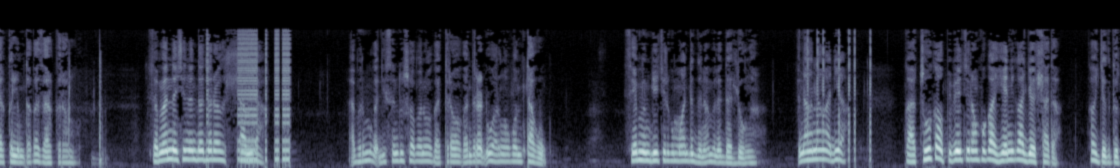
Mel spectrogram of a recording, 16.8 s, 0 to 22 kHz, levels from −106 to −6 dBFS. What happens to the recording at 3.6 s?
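At 3.6 s the speech sits under GSM phone buzz, which runs from about 3.10 s to 4.35 s. A nearby 2G phone transmitting data in bursts about 217 times a second has its radio pulses rectified by the audio circuit, producing a hard, raspy 217 Hz buzz rich in harmonics and unrelated to the speech. Here it comes and goes with the data bursts, at about 2 dB below the speech level.

Underneath, the whole clip, 3.6 s included, carries plainly audible artefacts that are likely MP3 compression. Nothing is present above 10.6 kHz, so the treble is cut at a fixed frequency, and weak spectral components drop in and out from frame to frame, giving a watery, swirly texture with metallic chirps on s sounds and smeared attacks. The degree of damage fits a low bitrate around 40 kbps.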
